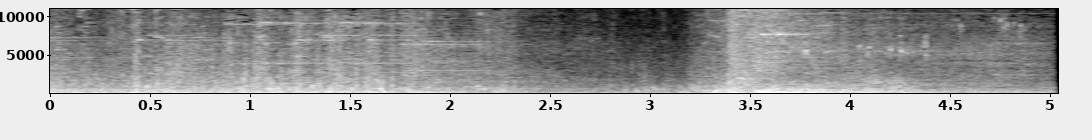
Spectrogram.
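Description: Magic spell effects whoosh and crackle in a fight.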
